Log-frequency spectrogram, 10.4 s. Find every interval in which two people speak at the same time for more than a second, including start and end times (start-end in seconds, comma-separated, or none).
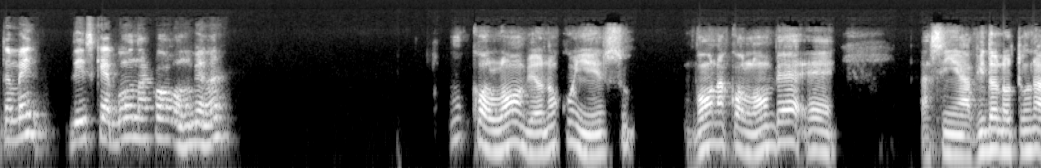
none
